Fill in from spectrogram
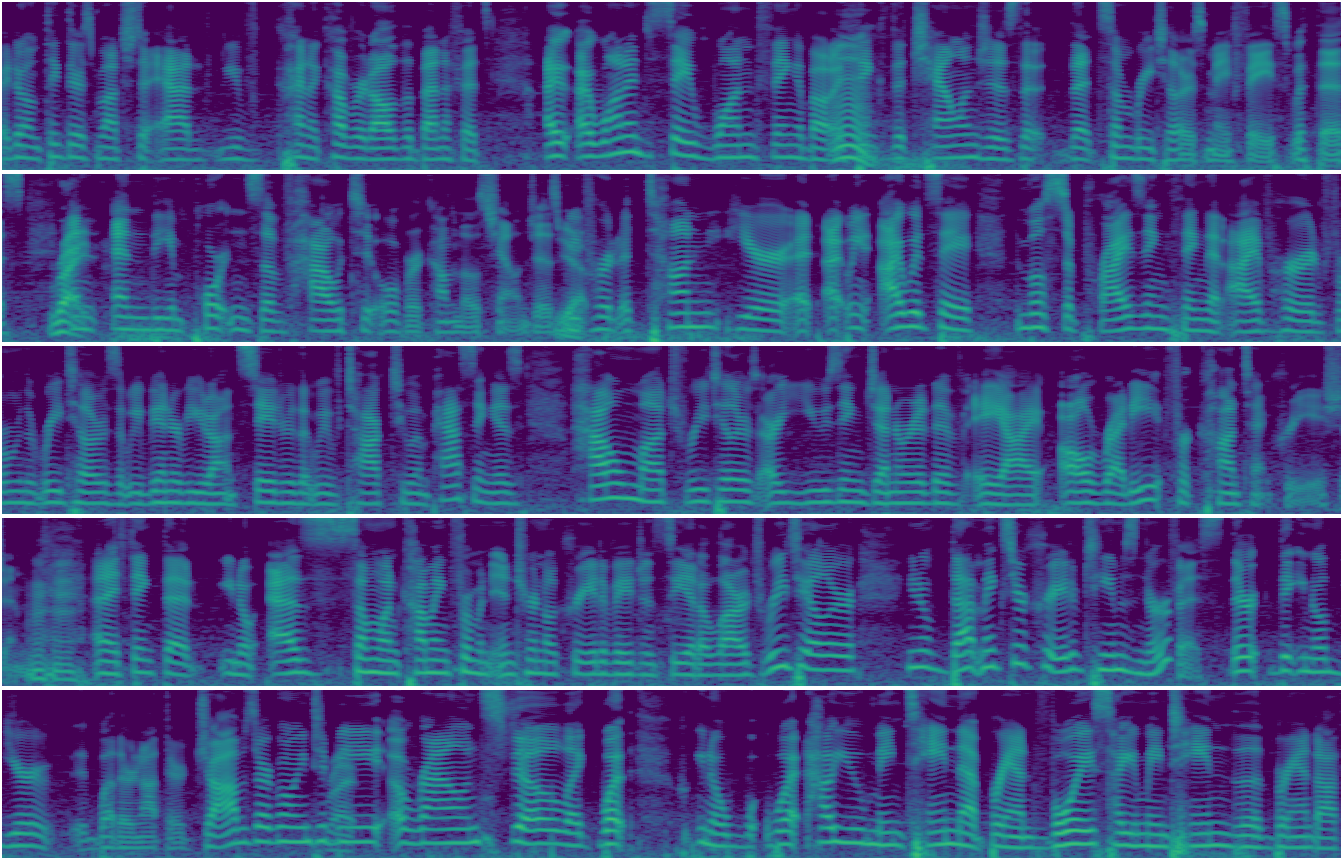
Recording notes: live from Shoptalk Europe in Barcelona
